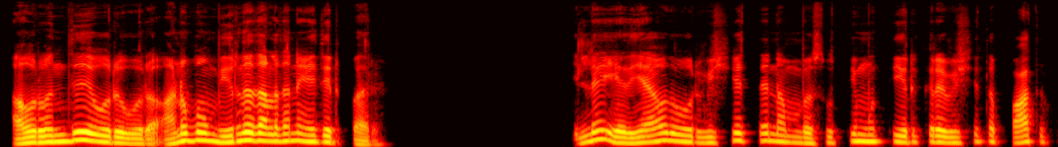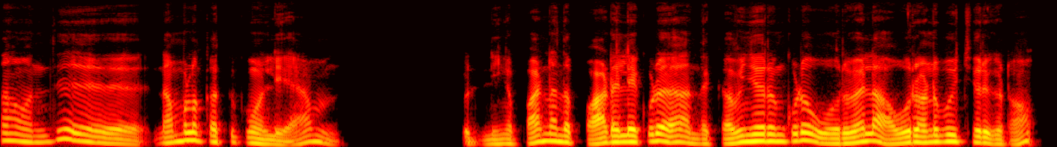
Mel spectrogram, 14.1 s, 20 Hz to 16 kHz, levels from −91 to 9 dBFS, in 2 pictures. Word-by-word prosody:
அவரு 140 +2 +5
வந்து 165 +6 +4 0.2
ஒரு 135 -3 +3
ஒரு 115 0 -1
அனுபவம் 180 -2 +3
இருந்ததாலதான 180 -1 +4
எழுதிருப்பாரு. 145 - -2 1.3
இல்ல, 170 +9 0 0.2
எதையாவது 150 +8 +1
ஒரு 150 - -2
விஷயத்தை, 180 +7 -5
நாம 140 -5 -3
சுத்தி 135 +4 -10
முத்தி 160 0 -3
இருக்கிற 150 +1 -5
விஷயத்தை 160 +4 -8
பார்த்து 155 +2 -2
தான் 180 -2 -3
வந்து 155 +10 -6 0.7
நம்மளும் 170 +6 0
கத்துக்குவோம் 140 -6 -3
இல்லையா. 90 +3 -4 1.3
நீங்க 110 +1 -4
பாடுன 170 +3 +1
அந்த 145 -3 0
பாடலே 150 +4 +4
கூட, 175 - +3 0.2
அந்த 115 -3 -5
கவிஞரும் 165 +6 +3
கூட 190 - +2 0.2
ஒருவேளை 140 +9 +2
அவர் 135 +6 +2
அனுபவிச்சிருக்கணும். 145 - -1
155 Hz, 140 wpm, -22 LUFS, 135-170 Hz, 1.3 s, அவரு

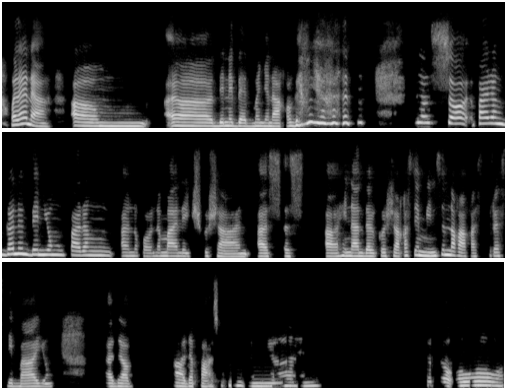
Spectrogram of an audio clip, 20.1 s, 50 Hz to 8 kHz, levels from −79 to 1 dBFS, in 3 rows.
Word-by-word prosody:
wala 290 +5 +6
na. 295 -10 +5 0.5
Um, 210 -2 +3 0.8
ah, 215 -2 +4
dine-deadma 205 -1 0
niya 200 0 -1
na 190 - +4
ako 210 +3 -1
ganiyan 385 - +3 0.9
yun 405 -1 +1
so, 420 -3 0 0.3
parang 360 -3 +3
ganun 325 +2 +4
din 285 -1 +3
yung, 285 0 +1 0.2
parang 255 -2 -1
ano 215 0 -4
ko 195 - -7
na 200 - -6
manage 200 -2 -2
ko 215 - -7
siya 175 -3 -1 0.2
as 190 0 -1
as 195 0 -8 0.3
ah, 190 -1 +2
hinandle 200 -2 +1
ko 210 0 -4
siya 205 -2 -1
kasi 235 +4 -4
minsan 220 +5 +1
nakaka-stress 215 -1 -2
'di 195 -3 -5
ba, 180 +1 +1
yung 180 -1 -5 0.7
kada 185 -1 0 0.6
kada 190 -2 +1
pasok 180 +5 -4
mo 235 -1 -3
ganiyan. 210 +3 -3 1.4
Totoo. 235 0 0
215 Hz, 120 wpm, -19 LUFS, 195-250 Hz, 1.4 s, wala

